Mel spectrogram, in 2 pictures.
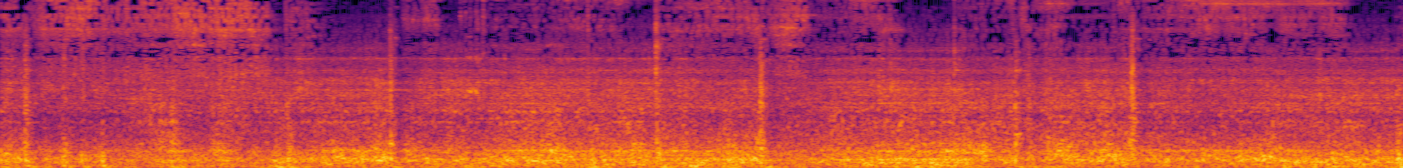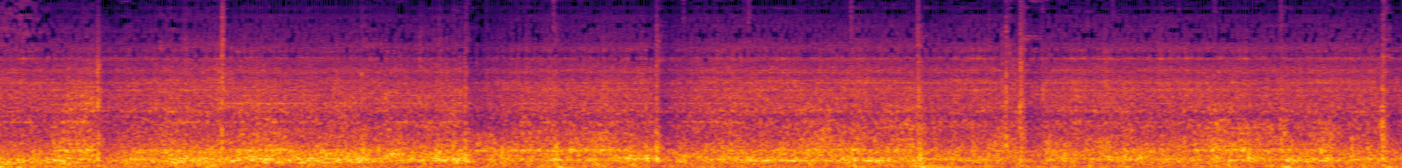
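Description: Railway passenger carriage rolling along the track, with a steady rumble and irregular sharp clacks of the wheels over rail joints. A high hiss over the first half fades out around the middle.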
